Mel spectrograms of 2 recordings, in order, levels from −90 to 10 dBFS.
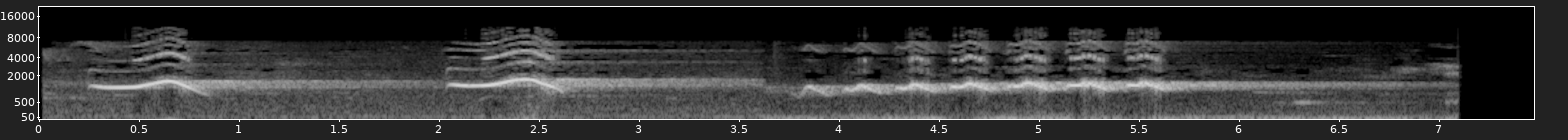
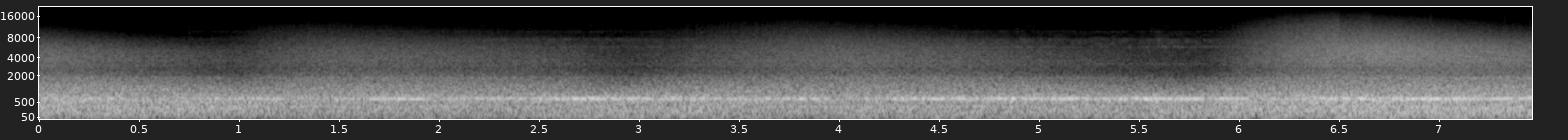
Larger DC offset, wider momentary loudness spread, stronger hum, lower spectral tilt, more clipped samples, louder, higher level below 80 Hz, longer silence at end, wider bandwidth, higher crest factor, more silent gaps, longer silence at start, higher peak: neither; first, 23 LU vs 7 LU; neither; second, 0.5 dB/octave vs -6 dB/octave; neither; first, -13 LUFS vs -18 LUFS; about the same, -44 dBFS vs -40 dBFS; first, 0.4 s vs 0 s; about the same, 11 kHz vs 12 kHz; about the same, 10 dB vs 14 dB; neither; first, 0.25 s vs 0 s; second, -6 dBFS vs -2 dBFS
